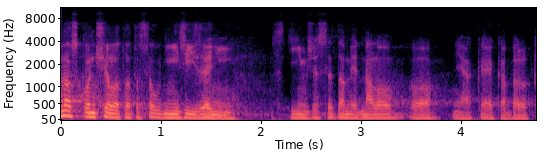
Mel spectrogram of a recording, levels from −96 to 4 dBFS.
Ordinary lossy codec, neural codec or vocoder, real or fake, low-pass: Opus, 16 kbps; codec, 16 kHz, 8 kbps, FreqCodec, larger model; fake; 7.2 kHz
